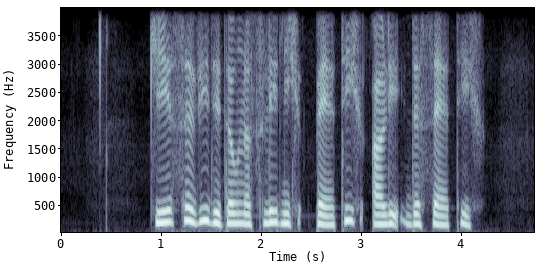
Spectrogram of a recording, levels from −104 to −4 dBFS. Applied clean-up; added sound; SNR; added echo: neural separator model SepFormer WHAM!.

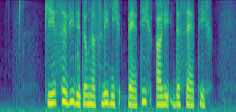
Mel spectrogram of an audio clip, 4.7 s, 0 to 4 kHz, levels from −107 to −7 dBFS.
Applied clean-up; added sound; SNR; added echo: neural diffusion model UNIVERSE++.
